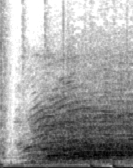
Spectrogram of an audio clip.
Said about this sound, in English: everyone is on their feet cheering.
